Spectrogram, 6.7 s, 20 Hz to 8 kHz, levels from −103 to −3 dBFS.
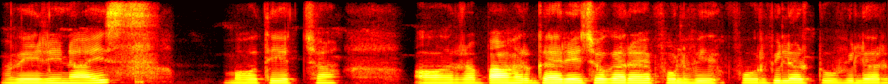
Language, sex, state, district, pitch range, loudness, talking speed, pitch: Hindi, female, Chhattisgarh, Bastar, 175-185 Hz, -21 LUFS, 135 wpm, 180 Hz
